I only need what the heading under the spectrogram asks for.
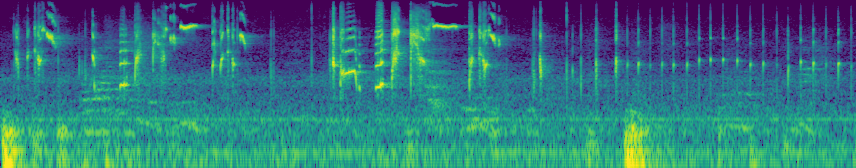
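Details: Seven-month-old male Pacific Parrotlet kept as a pet, producing bursts of sharp squeaky chirps and rapid clicking trills, then a run of quick ticking notes near the end, in a quiet indoor room.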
